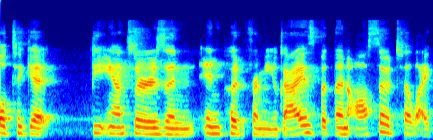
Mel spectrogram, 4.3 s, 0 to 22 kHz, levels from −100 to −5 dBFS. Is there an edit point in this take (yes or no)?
no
